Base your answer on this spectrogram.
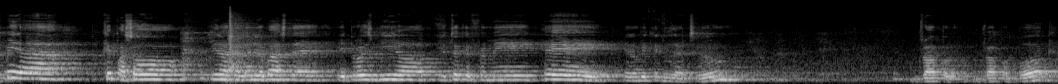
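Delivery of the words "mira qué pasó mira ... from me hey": higher, casual friendly banter; mock outrage between friends; talking to friends. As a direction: tease a buddy over something he took. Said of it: "we can speak like our friends".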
